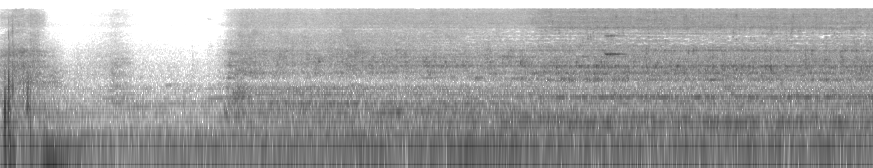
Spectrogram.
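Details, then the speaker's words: Toilet tank after replacing universal flapper that caused ghost flushing: steady rushing hiss of water refilling, even with no squeal or chatter, then quiet when full; normal refill. "tank is full you hear that no noise sounds like money in the bank"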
